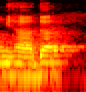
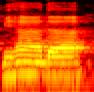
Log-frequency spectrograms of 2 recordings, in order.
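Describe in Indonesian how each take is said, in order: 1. Vokal panjangnya dipendekkan. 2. Vokal panjangnya dibaca lebih panjang. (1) "terlalu cepat ... berarti hilang matnya" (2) "Harusnya mihada, cukup segitu"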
